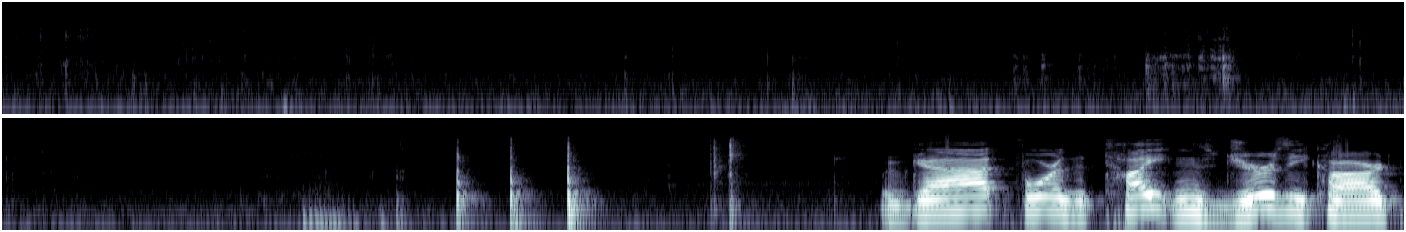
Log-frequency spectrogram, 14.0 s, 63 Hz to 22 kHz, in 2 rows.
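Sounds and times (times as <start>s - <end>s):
trading cards rustling: 0.0s - 9.2s.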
